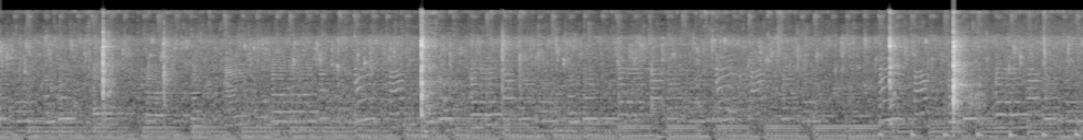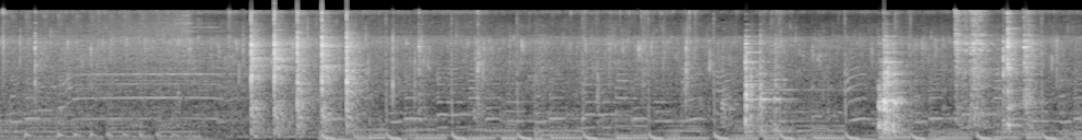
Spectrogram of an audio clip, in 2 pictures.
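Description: Potatoes frying in oil in a skillet, a steady sizzle. Scattered sharp clinks and knocks of a metal spoon against the pots come on top, thickest from about ten seconds in.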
